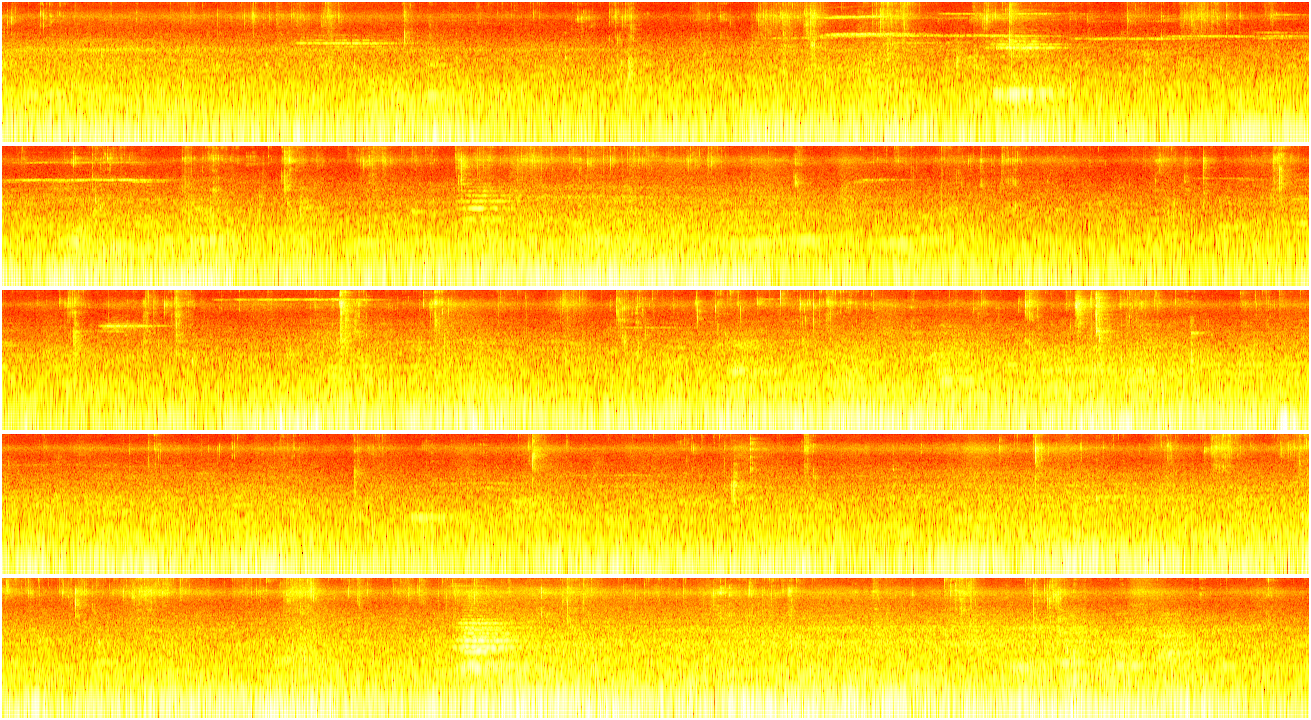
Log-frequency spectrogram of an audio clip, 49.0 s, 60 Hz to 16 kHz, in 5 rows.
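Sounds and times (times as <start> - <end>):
fingers squishing rice: 0.0 - 21.2, 33.2 - 48.3
chewing: 0.0 - 49.0.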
